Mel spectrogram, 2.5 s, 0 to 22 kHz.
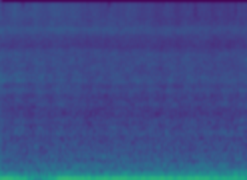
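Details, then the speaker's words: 1976 Chevrolet K5 Blazer Cheyenne V8 with headers, showing about 20,000 miles, after sitting in a field 7 years: cold start settles into a deep, steady, even rumble with no knocks or ticks; good oil pressure, possibly no thermostat. "Here's a cold start. Yeah, it has headers."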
